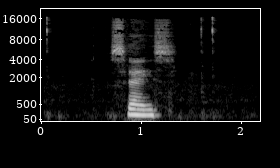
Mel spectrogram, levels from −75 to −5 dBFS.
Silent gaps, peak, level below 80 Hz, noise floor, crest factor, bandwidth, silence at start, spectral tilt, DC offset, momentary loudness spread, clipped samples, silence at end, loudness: none; -8 dBFS; -64 dBFS; -61 dBFS; 20 dB; 17 kHz; 0.05 s; -4 dB/octave; under 0.1%; 16 LU; under 0.1%; 0.85 s; -25 LUFS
